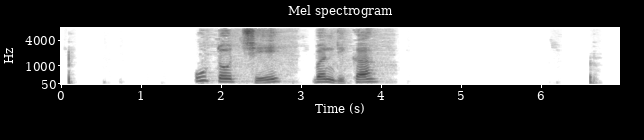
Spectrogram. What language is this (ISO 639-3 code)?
mhk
